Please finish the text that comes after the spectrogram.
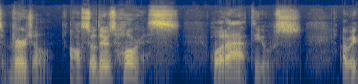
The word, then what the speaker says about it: Virgil: use english phonetics but we already have an english-sized version of the name that's traditional in our language and in our literature and it's virgil also there's horus are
